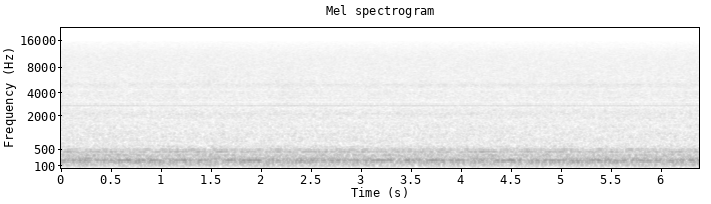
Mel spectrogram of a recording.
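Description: Steady low mechanical hum, with a faint high steady tone above it and no change throughout.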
